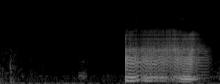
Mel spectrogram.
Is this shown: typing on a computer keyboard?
no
